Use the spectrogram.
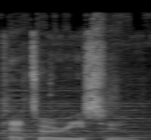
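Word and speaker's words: テトリス: I was just saying Tetorisu because in Japan they pronounce it Tetorisu. And you hear it sometimes when they say like if you're playing like Tetris Online Japan, they'll tell you Tetorisu.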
